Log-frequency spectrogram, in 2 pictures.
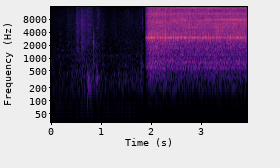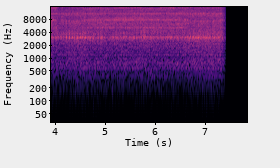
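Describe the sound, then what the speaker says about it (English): After a few quiet handling noises, an angle grinder sharpening the end of a nail bursts into a loud, harsh, high grinding screech that holds steady for about five seconds, then cuts off abruptly. "Now I'm going to use the grinder to make a point on this end of the nail."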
